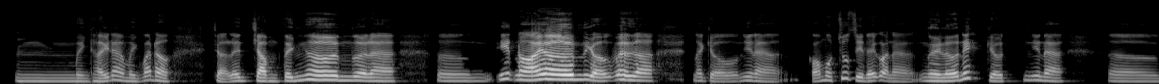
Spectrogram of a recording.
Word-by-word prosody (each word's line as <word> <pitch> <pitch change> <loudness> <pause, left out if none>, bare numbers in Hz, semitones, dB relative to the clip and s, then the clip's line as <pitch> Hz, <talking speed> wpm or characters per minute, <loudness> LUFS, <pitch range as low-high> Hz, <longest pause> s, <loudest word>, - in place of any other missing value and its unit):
Ừm, 150 -1 -11
mình 145 -1 -9
thấy 150 +1 -4
nà 195 -1 -4
mình 150 -3 -9
bắt 195 - -5
đầu 180 -7 -2 0.4
trở 130 - -6
lên 160 +4 -5
trầm 155 -3 0
tính 170 +5 -3
hơn, 205 -4 +4
rồi 180 -2 +1
là, 155 -2 -2 0.4
ờ, 160 -1 -8 0.3
ít 245 +2 -3
nói 205 0 +7
hơn. 225 -2 +9
Kiểu, 175 -6 +1
bây 220 -2 +4
giờ 175 -3 0 0.4
là, 170 - -10
kiểu 140 -2 -9
như 180 +3 -8
là, 140 -5 -8 0.3
có 145 +2 -7
một 190 +1 -7
chút 285 0 -6
gì 175 -6 -4
đấy, 160 +1 -3
gọi 185 -2 -4
nà, 135 -3 -12
người 165 -1 -2
lớn 165 +3 +1
ấy, 285 - -1
kiểu 155 -3 -5 0.2
như 200 0 -9
nà, 155 -5 -6 0.4
ờ, 145 -2 -11
165 Hz, 200 wpm, -20 LUFS, 150-195 Hz, 0.4 s, hơn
